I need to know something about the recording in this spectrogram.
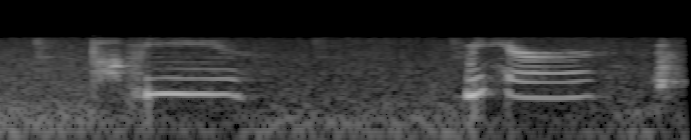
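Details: Grown-up Shetland Sheepdogs playing wildly indoors, two drawn-out high whining yelps, each about half a second, steady then dropping slightly, with a person calling a dog's name just before.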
